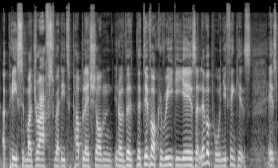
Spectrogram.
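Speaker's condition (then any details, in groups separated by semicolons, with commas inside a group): No condition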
